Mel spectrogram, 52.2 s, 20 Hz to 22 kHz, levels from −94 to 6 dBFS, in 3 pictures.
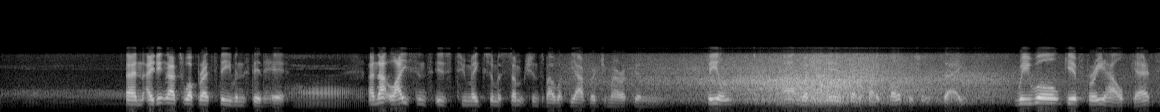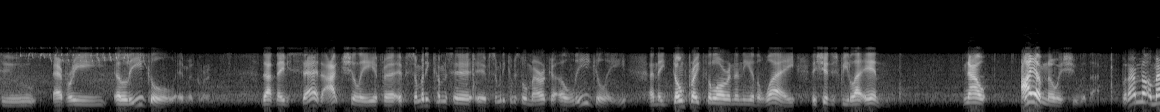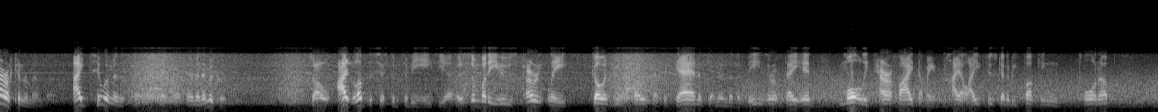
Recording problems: phone-call audio; nothing above 3.5 kHz
traffic noise; loud; throughout; 7 dB below the speech

